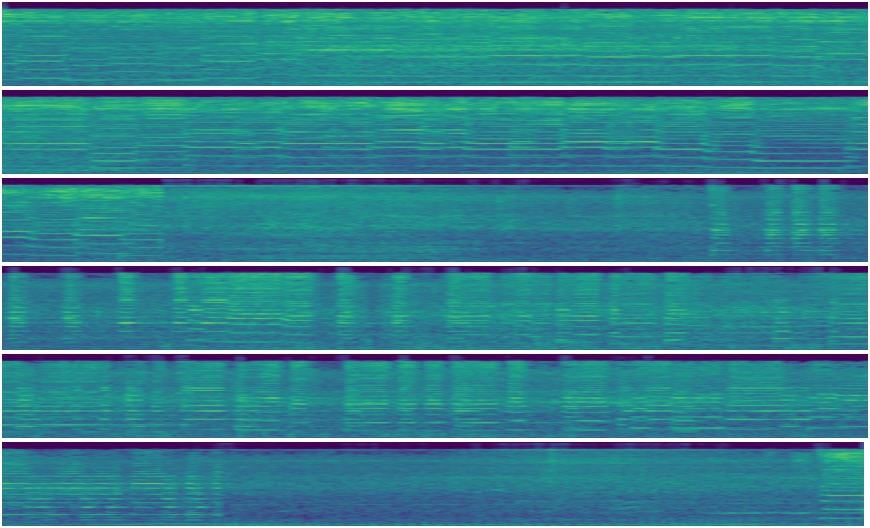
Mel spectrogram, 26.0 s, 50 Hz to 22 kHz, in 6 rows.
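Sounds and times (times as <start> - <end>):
musical air horns playing tune: 0.0 - 9.5, 12.2 - 22.8
engine and road noise: 0.0 - 25.9.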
